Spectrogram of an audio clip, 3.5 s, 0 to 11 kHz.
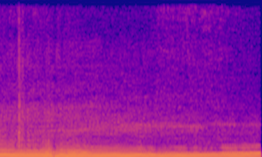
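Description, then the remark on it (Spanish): A motorcycle engine revs up loud, its throaty rumble running steadily with a quick throttle blip early on and a gently wavering pitch afterward, no voices present. “Aún sabiendo los riesgos, igual desea montarse en una de sus 6 motos, al menos una vez a la semana, y desafiar al destino.”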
